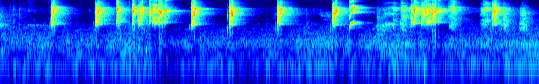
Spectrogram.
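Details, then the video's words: Lovebirds in a competitive moment, making short, piercing high chirps spaced roughly every half second, then a denser cluster of squeaky notes near the end. "Love birds also have competitive moments"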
